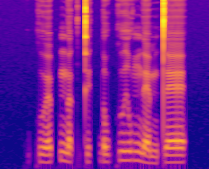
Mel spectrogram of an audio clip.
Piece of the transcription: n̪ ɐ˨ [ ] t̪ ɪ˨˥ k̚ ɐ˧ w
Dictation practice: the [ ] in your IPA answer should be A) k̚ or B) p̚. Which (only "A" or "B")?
A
